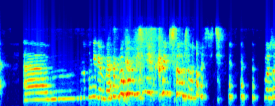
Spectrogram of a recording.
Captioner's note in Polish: śmiech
